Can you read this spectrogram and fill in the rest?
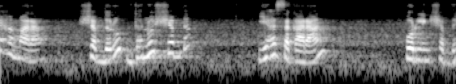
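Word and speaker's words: धनूंषि: नु बड़ा है, नु के ऊपर आपका क्या है, अनुस्वार है, और शी आपका जो है वो ऋस्व है। आपको ध्यान रखना है उच्चारण कैसे होता है और कहाँ दीर्घ है, कहाँ ऋस्व है।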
